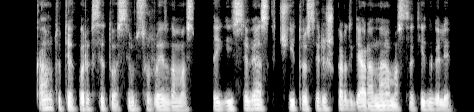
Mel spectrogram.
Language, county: Lithuanian, Vilnius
